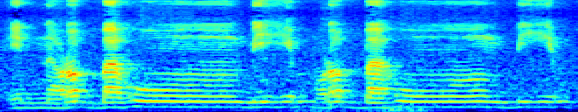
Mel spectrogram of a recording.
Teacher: Kenapa dia sebut syafawi? Kerana penyembunyian ikhfa itu berlaku dengan menutup kedua-dua bibir sedikit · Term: ikhfa syafawi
